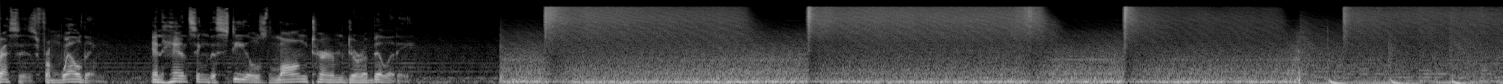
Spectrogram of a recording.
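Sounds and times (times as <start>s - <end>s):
steady low rumble: 4.4s - 15.0s
loud hissing jet: 5.4s - 10.6s, 11.2s - 15.0s.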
